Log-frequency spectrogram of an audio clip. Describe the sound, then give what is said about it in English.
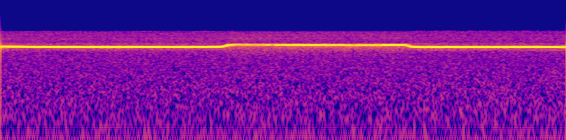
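A bosun's pipe sounds one long, shrill, steady note. Partway through it steps up slightly in pitch, holds there, then drops back to the original note. It plays alone, with no voices. “The pipe was used for the commands haul away and lower away.”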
